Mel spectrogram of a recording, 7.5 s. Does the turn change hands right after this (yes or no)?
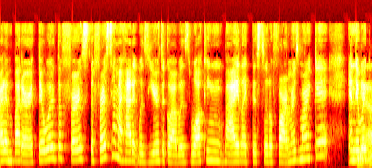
no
